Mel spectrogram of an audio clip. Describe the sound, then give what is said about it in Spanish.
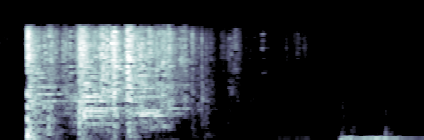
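A mirror shatters: one loud glass crash breaks into bright tinkling and clinking debris that rings on for about two seconds and then dies away, followed shortly by a brief low tone. “rompiendo el espejo”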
